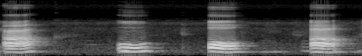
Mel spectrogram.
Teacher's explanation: जिन स्वरों के उच्चारण में जीभ का पिछला भाग ऊपर उठता है उन्हें हम कहते हैं पश्च स्वर।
